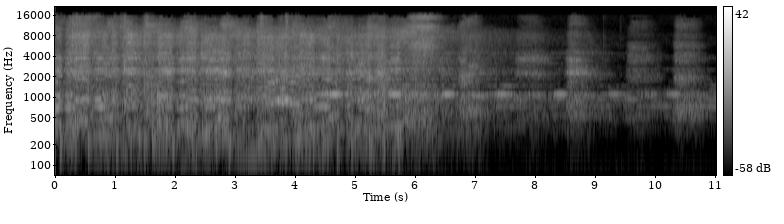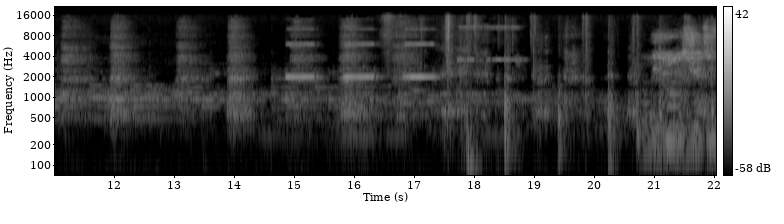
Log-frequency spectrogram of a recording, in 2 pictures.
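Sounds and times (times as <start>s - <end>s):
background music: 0.0s - 22.0s
woman panting hard: 5.8s - 14.5s, 18.9s - 20.8s.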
